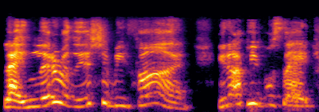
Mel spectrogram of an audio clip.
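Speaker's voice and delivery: ordinary delivery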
